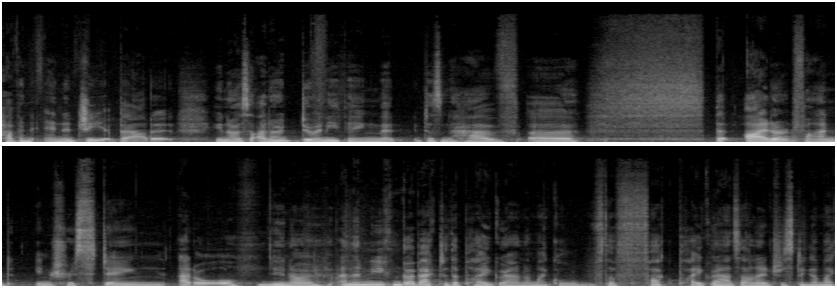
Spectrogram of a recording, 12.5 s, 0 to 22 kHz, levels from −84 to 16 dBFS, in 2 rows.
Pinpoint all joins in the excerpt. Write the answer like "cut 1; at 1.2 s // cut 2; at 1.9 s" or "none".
none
